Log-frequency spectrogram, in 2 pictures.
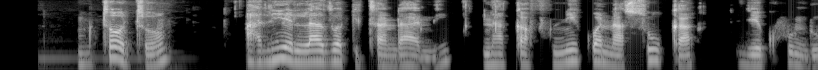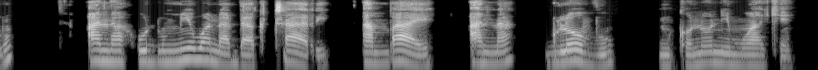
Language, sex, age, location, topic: Swahili, male, 18-24, Nairobi, health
